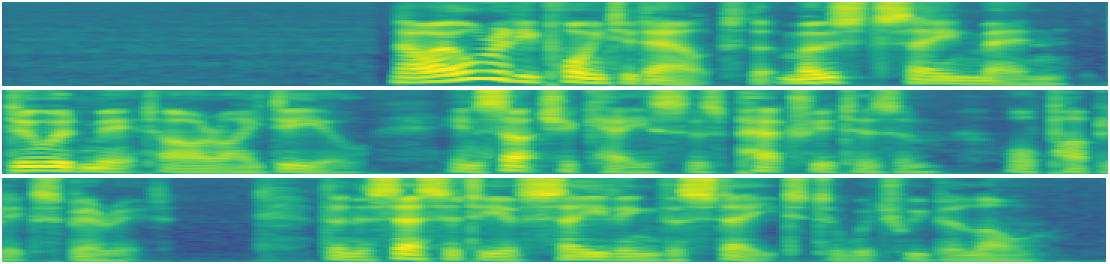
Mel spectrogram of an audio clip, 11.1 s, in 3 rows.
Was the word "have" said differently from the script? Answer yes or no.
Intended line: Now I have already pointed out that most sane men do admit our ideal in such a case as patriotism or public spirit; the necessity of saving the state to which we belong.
yes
